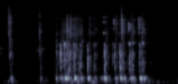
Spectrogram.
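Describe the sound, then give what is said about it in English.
Typing on a computer keyboard while entering settings on a computer: a couple of isolated key taps, then a quick, steady run of many crisp keystrokes with no talking. “I'm just going to go type it in there.”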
